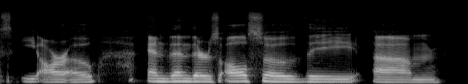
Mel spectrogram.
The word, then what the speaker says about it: Xero: One is made by Garmin, the Zero, and Zero is spelled with a X, like Right. Xero.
